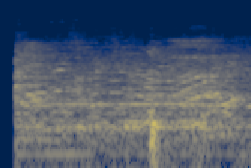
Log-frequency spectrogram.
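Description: Several people chattering in a large gym hall, with one dull thump about a second in.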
